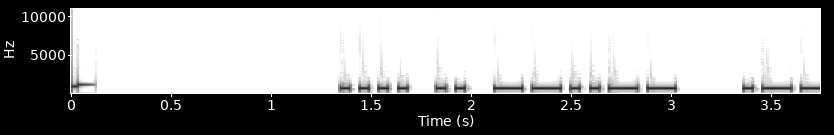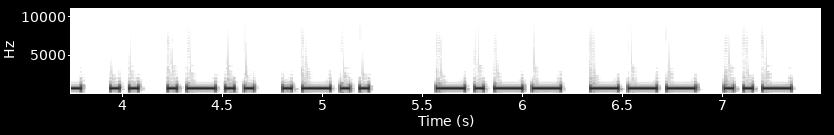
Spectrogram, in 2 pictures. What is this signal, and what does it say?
Morse code, heard as a keyed tone, about 25 wpm, 700 Hz. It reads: HI, WILL YOU
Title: Sentences from Top 1000 Words - Review Part 3 - 25wpm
